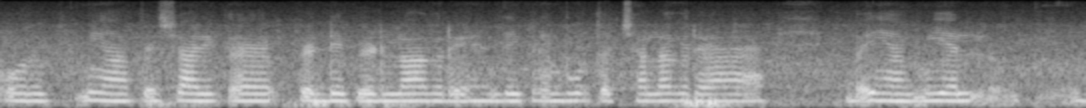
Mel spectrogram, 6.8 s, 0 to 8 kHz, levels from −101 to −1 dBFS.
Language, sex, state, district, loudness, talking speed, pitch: Hindi, female, Haryana, Rohtak, -16 LUFS, 160 wpm, 200 Hz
